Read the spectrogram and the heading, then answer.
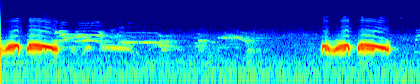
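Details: Spotted dove decoy calling to lure wild birds: two cooing phrases about four seconds apart, each a rough double note and a longer falling coo, with faint chirping and whistling from other birds between them.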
